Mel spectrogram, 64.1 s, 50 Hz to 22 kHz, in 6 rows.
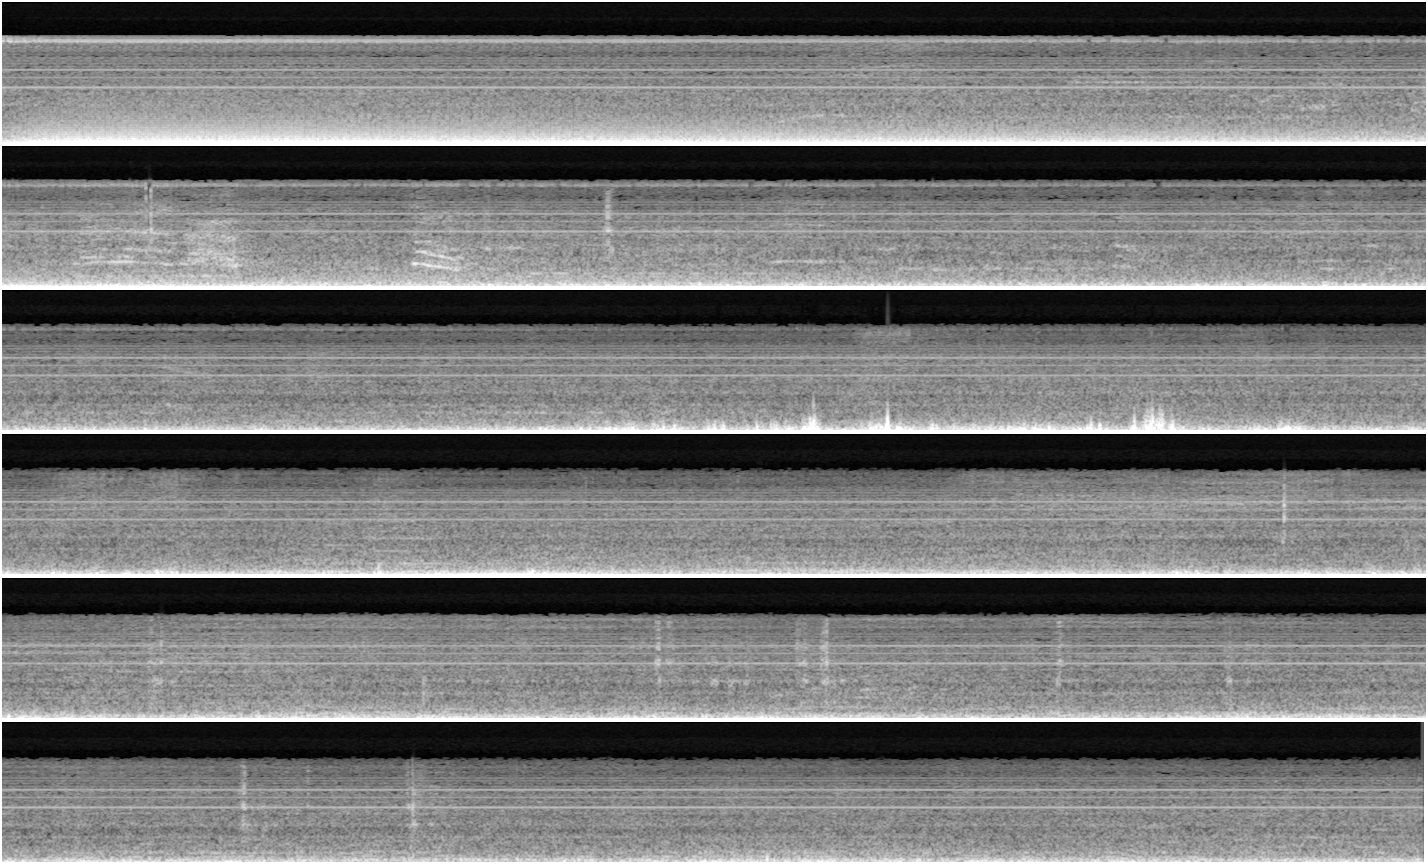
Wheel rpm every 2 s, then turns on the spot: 0, 0, 0, 0, 0, 0, 0, 0, 0, 0, 0, 0, 0, 0, 0, 0, 0, 0, 0, 0, 0, 10, 20, 0, 30, 0, 0, 0, 10, 0, 0, 0.
none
